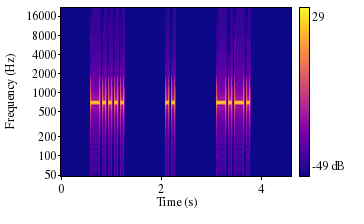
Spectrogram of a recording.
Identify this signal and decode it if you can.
Morse code, heard as a keyed tone, about 20 wpm, spaced as for 8 wpm, 700 Hz. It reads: 6IC
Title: 152 Lesson 25e - Letter p - Three Characters 20wpm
